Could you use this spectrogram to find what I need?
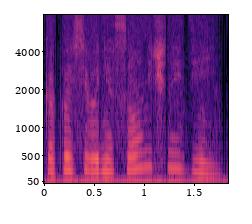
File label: monologue; svencoop; paranoia; medic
